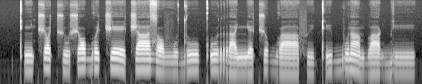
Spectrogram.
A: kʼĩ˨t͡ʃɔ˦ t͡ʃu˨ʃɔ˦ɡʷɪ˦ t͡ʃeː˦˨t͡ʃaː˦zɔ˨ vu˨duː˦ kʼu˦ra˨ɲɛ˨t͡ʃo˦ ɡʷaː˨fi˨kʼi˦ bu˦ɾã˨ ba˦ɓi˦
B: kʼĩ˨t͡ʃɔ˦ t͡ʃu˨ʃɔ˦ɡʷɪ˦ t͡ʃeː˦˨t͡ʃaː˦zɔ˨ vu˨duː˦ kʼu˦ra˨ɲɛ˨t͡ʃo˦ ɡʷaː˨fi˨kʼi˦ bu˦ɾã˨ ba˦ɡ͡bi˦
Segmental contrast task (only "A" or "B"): B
